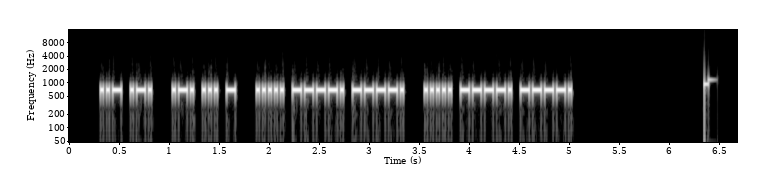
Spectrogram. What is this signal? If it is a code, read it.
Morse code, heard as a keyed tone, about 40 wpm, 700 Hz. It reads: UR RST 599 599
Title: Practice QSO - Exchange 1 - Beginning - 40wpm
